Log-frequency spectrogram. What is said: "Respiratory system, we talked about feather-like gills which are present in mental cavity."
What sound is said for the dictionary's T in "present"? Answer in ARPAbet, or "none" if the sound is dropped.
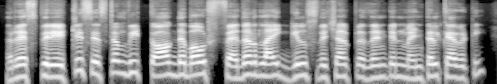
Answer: T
